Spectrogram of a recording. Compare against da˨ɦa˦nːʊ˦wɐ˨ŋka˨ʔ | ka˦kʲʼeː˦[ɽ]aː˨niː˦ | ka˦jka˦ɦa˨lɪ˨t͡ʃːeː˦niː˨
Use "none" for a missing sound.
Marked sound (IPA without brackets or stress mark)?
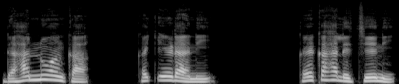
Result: ɽ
